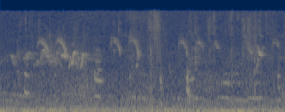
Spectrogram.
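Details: Backyard chickens, a chick with its mother: a run of thin, high peeping notes, each rising then falling, repeated irregularly over a steady low rumble of background noise.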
